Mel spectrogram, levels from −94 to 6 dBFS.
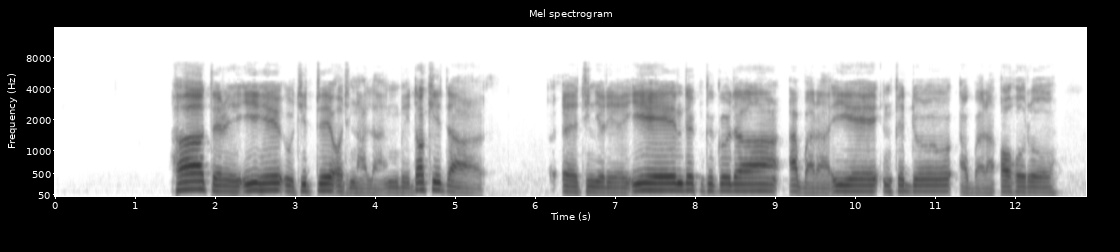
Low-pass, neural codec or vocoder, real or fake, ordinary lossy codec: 7.2 kHz; codec, 16 kHz, 4 kbps, X-Codec, WavLM features, trained on Multilingual LibriSpeech; fake; MP3, 64 kbps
